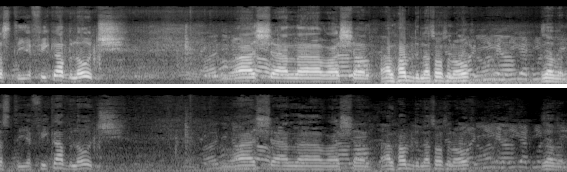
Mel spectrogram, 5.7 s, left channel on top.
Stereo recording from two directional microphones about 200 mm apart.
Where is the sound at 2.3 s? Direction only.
Centre (ahead or behind).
